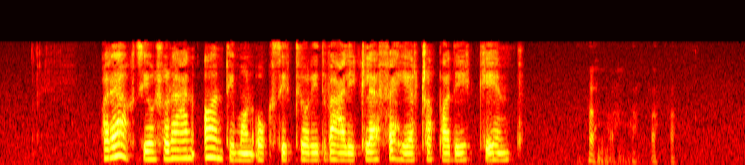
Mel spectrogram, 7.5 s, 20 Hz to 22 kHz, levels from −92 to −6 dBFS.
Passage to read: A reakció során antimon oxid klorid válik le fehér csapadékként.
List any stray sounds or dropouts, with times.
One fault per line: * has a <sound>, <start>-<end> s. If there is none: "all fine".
* has a laugh, 5.8-6.8 s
